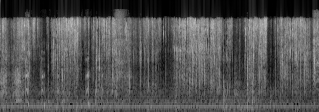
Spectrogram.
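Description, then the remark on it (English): Thick cheese sauce for mac and cheese bubbles and pops on a stove in a home kitchen, in a dense, continuous crackle, with a steady low electrical hum droning underneath the whole time and no voices. “play us a recording of the sound of his cheese sauce”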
